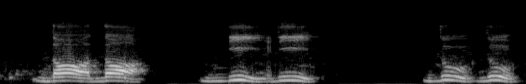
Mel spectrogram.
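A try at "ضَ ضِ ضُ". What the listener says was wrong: হ্যাঁ দিবে, এই মোটাটা বোধহয় একটু কম হয়ে যাইতেছে, এই মোটা আরেকটু বেশি করতে হবে।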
